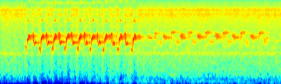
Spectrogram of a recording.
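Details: Morning songbird song meant to rile other birds: a rapid rhythmic series of chirped notes, about four per second, then a softer rambling warble fading out, with constant background hum.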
